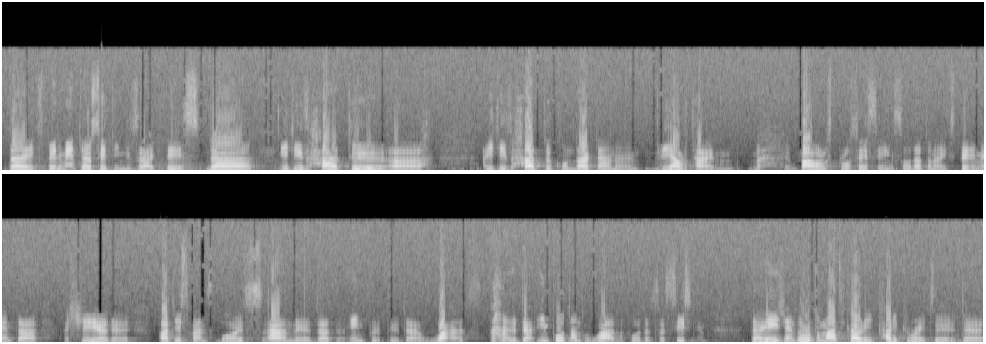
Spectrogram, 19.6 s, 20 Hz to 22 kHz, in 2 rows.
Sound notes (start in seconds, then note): 6.3 murmurs; 14.7 laughs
